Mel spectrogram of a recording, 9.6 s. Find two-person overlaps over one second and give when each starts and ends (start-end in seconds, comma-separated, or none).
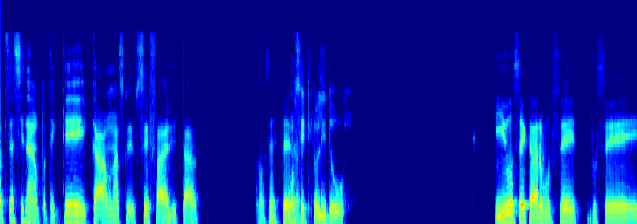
none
